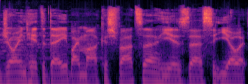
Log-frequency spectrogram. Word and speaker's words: Schwarzer: So I'm joined here today by Markus Schwarzer.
